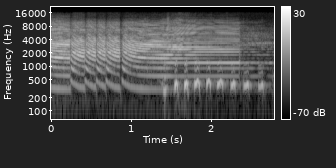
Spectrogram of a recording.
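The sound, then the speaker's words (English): A loud air horn blares alone, opening with a quick run of short rising honks and then holding one long, brassy blast that wavers and pulses before cutting off. “We need an air horn.”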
